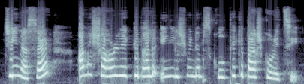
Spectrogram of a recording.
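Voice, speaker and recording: A woman's voice: very high-pitched, fast talker. A woman voicing an earnest, stubborn teenage college girl in a moral-tale cartoon, speaking in careful, formal sentences. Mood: polite, firm.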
